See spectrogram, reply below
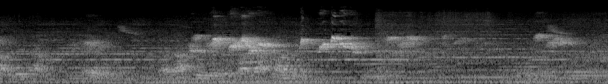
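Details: Wild-caught red-whiskered bulbul, three months in a cage, a big-bodied bird described as very quick to sing: bright chirpy phrases of short rising and falling notes in a brief burst, with a man's voice and faint background noise.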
